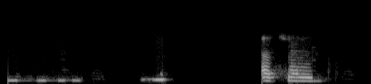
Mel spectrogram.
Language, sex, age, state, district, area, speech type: Sindhi, female, 60+, Gujarat, Surat, urban, conversation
